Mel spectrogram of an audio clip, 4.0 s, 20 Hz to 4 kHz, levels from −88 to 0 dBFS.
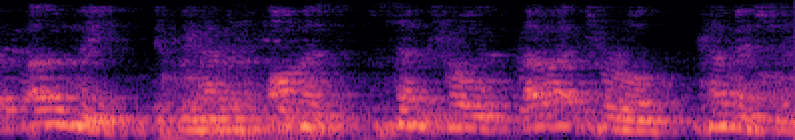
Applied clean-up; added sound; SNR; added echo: none; Growling; 15 dB; reverberation time 0.9 s.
